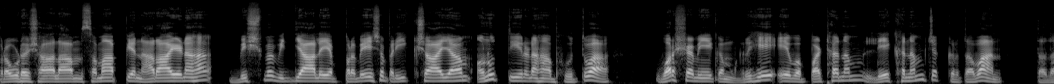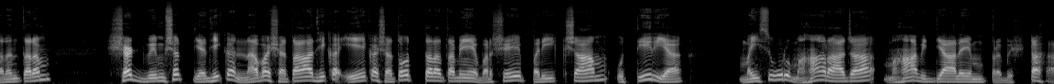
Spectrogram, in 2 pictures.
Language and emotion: Sanskrit, neutral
